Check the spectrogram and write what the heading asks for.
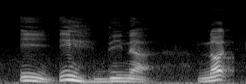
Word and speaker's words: ihdina: Make sure to pronounce ihdina with complete kasrah. Ihdina, not ihdina.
